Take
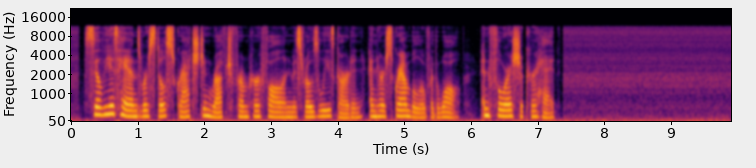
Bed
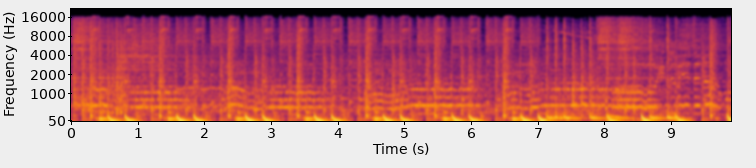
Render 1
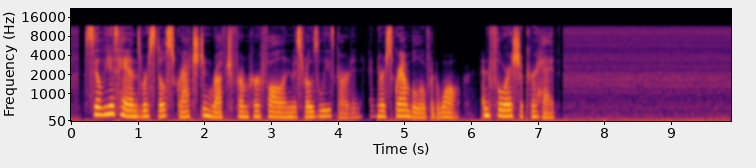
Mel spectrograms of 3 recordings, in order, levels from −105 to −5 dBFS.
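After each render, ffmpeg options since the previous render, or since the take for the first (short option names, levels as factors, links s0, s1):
-filter_complex "[0:a]asettb=1/sr,asplit=3[s0][s1][s2];[s0]atrim=end=5.424[s3];[s1]atrim=start=5.42:end=6.22,asetpts=PTS-STARTPTS,afade=t=in:d=0.004:c=qsin,afade=t=out:st=0.796:d=0.004:c=qsin,lowpass=f=2000:w=0.5412,lowpass=f=2000:w=1.3066[s4];[s2]atrim=start=6.216[s5];[s3][s4]acrossfade=d=0.004:c1=hsin:c2=qsin[s6];[s6][s5]acrossfade=d=0.004:c1=qsin:c2=hsin,asplit=2[s7][s8];[s7]atrim=end=4.59,asetpts=PTS-STARTPTS,afade=t=out:st=3.51:d=1.08[s9];[s8]atrim=start=4.59,asetpts=PTS-STARTPTS,afade=t=in:d=0.004:c=hsin[s10];[s9][s10]concat=n=2:v=0:a=1"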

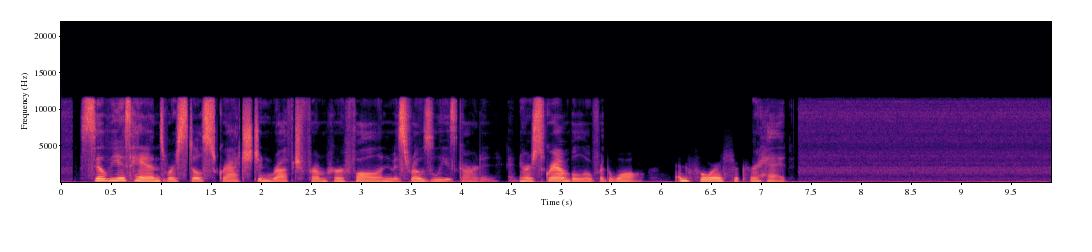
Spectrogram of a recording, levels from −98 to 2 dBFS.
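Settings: -filter_complex "[0:a]asettb=1/sr,asplit=3[s0][s1][s2];[s0]atrim=end=0.984[s3];[s1]atrim=start=0.98:end=2.62,asetpts=PTS-STARTPTS,afade=t=in:d=0.004:c=qsin,afade=t=out:st=1.636:d=0.004:c=qsin,highpass=f=230:p=1[s4];[s2]atrim=start=2.616[s5];[s3][s4]acrossfade=d=0.004:c1=hsin:c2=qsin[s6];[s6][s5]acrossfade=d=0.004:c1=qsin:c2=hsin,asettb=1/sr,asplit=3[s7][s8][s9];[s7]atrim=end=3.254[s10];[s8]atrim=start=3.25:end=5.07,asetpts=PTS-STARTPTS,afade=t=in:d=0.004:c=qsin,afade=t=out:st=1.816:d=0.004:c=qsin,asplit=2[s11][s12];[s12]adelay=21,volume=0.355[s13];[s11][s13]amix=inputs=2:normalize=0,atrim=end_sample=80262[s14];[s9]atrim=start=5.066[s15];[s10][s14]acrossfade=d=0.004:c1=hsin:c2=qsin[s16];[s16][s15]acrossfade=d=0.004:c1=qsin:c2=hsin,asettb=1/sr,asplit=3[s17][s18][s19];[s17]atrim=end=5.704[s20];[s18]atrim=start=5.7:end=6.92,asetpts=PTS-STARTPTS,afade=t=in:d=0.004:c=qsin,afade=t=out:st=1.216:d=0.004:c=qsin,lowpass=f=1400:w=0.5412,lowpass=f=1400:w=1.3066[s21];[s19]atrim=start=6.916[s22];[s20][s21]acrossfade=d=0.004:c1=hsin:c2=qsin[s23];[s23][s22]acrossfade=d=0.004:c1=qsin:c2=hsin"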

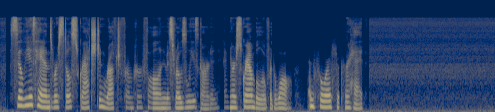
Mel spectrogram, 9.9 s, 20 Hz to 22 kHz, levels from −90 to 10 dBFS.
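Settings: -filter_complex "[0:a]asplit=3[s0][s1][s2];[s0]afade=t=out:st=2.36:d=0.02[s3];[s1]acompressor=threshold=0.02:ratio=16:attack=3.2:release=140:knee=1:detection=peak,afade=t=in:st=2.36:d=0.02,afade=t=out:st=3.04:d=0.02[s4];[s2]afade=t=in:st=3.04:d=0.02[s5];[s3][s4][s5]amix=inputs=3:normalize=0"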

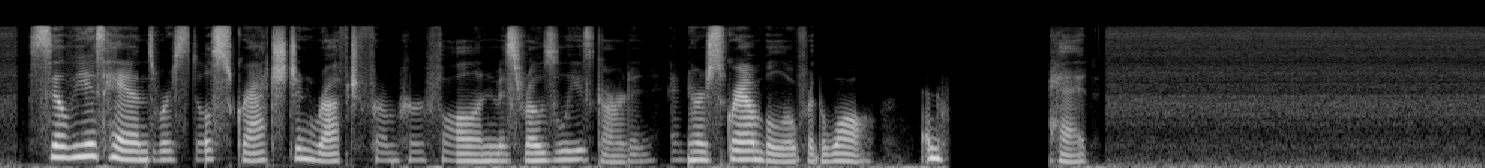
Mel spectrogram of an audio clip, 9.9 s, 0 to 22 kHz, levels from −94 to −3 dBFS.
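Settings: -filter_complex "[0:a]asettb=1/sr,asplit=3[s0][s1][s2];[s0]atrim=end=2.574[s3];[s1]atrim=start=2.57:end=4.21,asetpts=PTS-STARTPTS,afade=t=in:d=0.004:c=qsin,afade=t=out:st=1.636:d=0.004:c=qsin,lowpass=8500[s4];[s2]atrim=start=4.206[s5];[s3][s4]acrossfade=d=0.004:c1=hsin:c2=qsin[s6];[s6][s5]acrossfade=d=0.004:c1=qsin:c2=hsin,asplit=4[s7][s8][s9][s10];[s7]atrim=end=1.37,asetpts=PTS-STARTPTS,afade=t=out:st=0.58:d=0.79:c=qsin:silence=0.0891251[s11];[s8]atrim=start=1.37:end=6.33,asetpts=PTS-STARTPTS,afade=t=in:d=0.004:c=hsin:silence=0.0891251,afade=t=out:st=4.956:d=0.004:c=hsin[s12];[s9]atrim=start=6.33:end=7,asetpts=PTS-STARTPTS,volume=0[s13];[s10]atrim=start=7,asetpts=PTS-STARTPTS,afade=t=in:d=0.004:c=hsin[s14];[s11][s12][s13][s14]concat=n=4:v=0:a=1"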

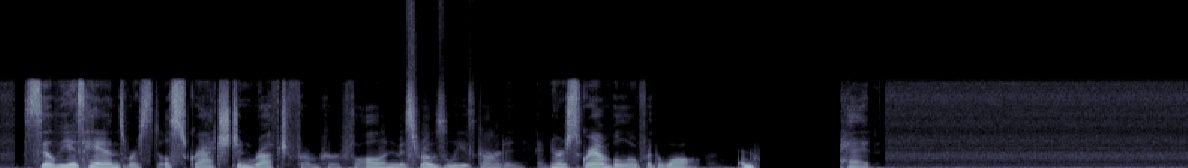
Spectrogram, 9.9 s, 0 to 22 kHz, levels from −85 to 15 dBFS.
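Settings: -filter_complex "[0:a]asettb=1/sr,asplit=3[s0][s1][s2];[s0]atrim=end=3.154[s3];[s1]atrim=start=3.15:end=4.23,asetpts=PTS-STARTPTS,afade=t=in:d=0.004:c=qsin,afade=t=out:st=1.076:d=0.004:c=qsin,adynamicsmooth=sensitivity=4.5:basefreq=3600[s4];[s2]atrim=start=4.226[s5];[s3][s4]acrossfade=d=0.004:c1=hsin:c2=qsin[s6];[s6][s5]acrossfade=d=0.004:c1=qsin:c2=hsin"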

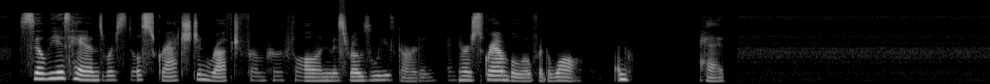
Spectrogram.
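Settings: -af "highpass=200,lowshelf=f=380:g=-6.5"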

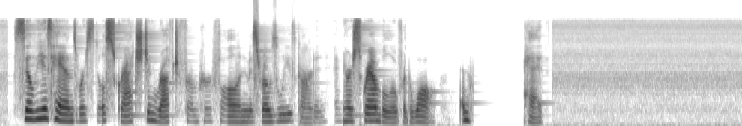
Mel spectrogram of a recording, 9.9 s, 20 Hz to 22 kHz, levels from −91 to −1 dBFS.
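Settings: -af "bandreject=f=376.7:t=h:w=4,bandreject=f=753.4:t=h:w=4,bandreject=f=1130.1:t=h:w=4,bandreject=f=1506.8:t=h:w=4,bandreject=f=1883.5:t=h:w=4,bandreject=f=2260.2:t=h:w=4,bandreject=f=2636.9:t=h:w=4,bandreject=f=3013.6:t=h:w=4,bandreject=f=3390.3:t=h:w=4,bandreject=f=3767:t=h:w=4,bandreject=f=4143.7:t=h:w=4,bandreject=f=4520.4:t=h:w=4,bandreject=f=4897.1:t=h:w=4,bandreject=f=5273.8:t=h:w=4,bandreject=f=5650.5:t=h:w=4,bandreject=f=6027.2:t=h:w=4,bandreject=f=6403.9:t=h:w=4,bandreject=f=6780.6:t=h:w=4,bandreject=f=7157.3:t=h:w=4,bandreject=f=7534:t=h:w=4,bandreject=f=7910.7:t=h:w=4,bandreject=f=8287.4:t=h:w=4,bandreject=f=8664.1:t=h:w=4,bandreject=f=9040.8:t=h:w=4,bandreject=f=9417.5:t=h:w=4,bandreject=f=9794.2:t=h:w=4,asubboost=boost=9:cutoff=61"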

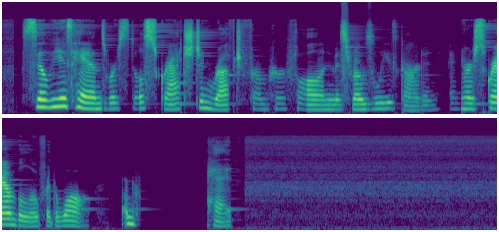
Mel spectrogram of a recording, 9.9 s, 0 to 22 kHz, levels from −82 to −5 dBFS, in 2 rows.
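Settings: -af "volume=1.68"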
